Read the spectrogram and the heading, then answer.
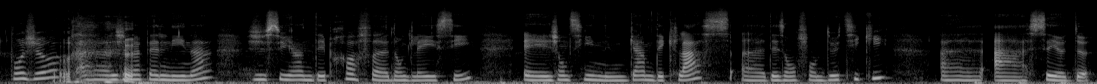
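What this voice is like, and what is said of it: English accent speaking French. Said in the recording (French): “Elle a un délicieux accent anglais.”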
